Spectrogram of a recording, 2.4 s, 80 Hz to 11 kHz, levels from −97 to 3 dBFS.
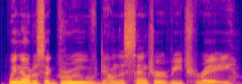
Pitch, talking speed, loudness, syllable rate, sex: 150 Hz, 250 wpm, -16 LUFS, 6.4 syllables/s, male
